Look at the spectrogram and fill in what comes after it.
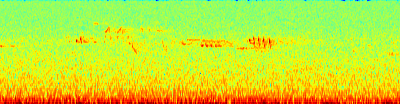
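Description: Garden ambience: a small songbird giving short high chirps and a quick trill a few times, over a steady low rumble.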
